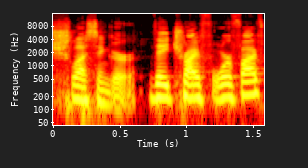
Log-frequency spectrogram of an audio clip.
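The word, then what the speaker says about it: Shlesinger: do you say last name I say it's Schlesinger they try four or five times they say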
